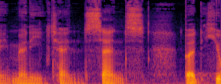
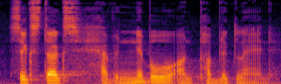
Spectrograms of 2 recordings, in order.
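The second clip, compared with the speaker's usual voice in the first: ordinary delivery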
